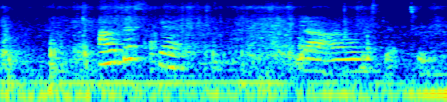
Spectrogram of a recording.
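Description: Speech only: two short spoken phrases, about a second in and again near the end, with a faint low hum underneath.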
